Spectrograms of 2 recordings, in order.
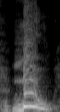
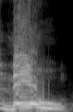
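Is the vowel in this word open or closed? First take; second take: closed; open. First: The diphthong is said with a closed vowel. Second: The diphthong is said with an open vowel. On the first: The speaker calls it right. "esse ditongo ele é fechado" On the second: The speaker calls it wrong. "Não é mel"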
